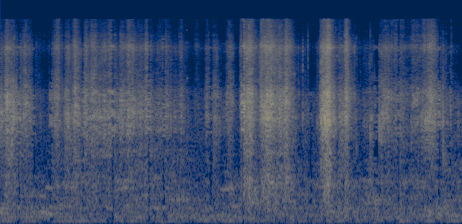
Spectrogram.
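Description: Sesame seeds shaken out into a steel bowl of murukku flour: a dry, uneven rattle with a few louder bursts.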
